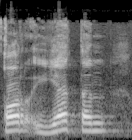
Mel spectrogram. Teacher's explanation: قریتن میں را ساکن ما قبل کاف پر زبر ہے، را ساکن کو پر کر کے پڑھیں گے۔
